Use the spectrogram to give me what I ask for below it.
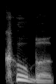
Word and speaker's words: Cuba: Well, I hear a lot of people pronounce it Cuba Gooding Jr. I think that's what he said it is. Not Q, Coo.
